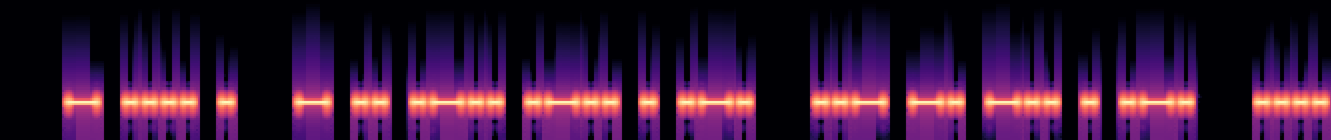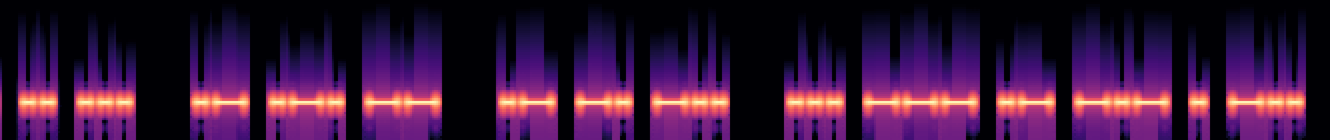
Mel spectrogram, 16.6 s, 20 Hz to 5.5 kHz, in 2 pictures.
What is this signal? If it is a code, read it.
Morse code, heard as a keyed tone, about 20 wpm, 600 Hz. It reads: THE TILLER UNDER HIS ARM AND SOAKED
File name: the old man and the sea part 2 20wpm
